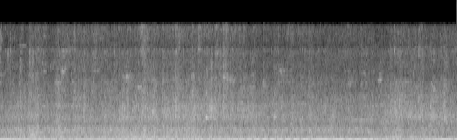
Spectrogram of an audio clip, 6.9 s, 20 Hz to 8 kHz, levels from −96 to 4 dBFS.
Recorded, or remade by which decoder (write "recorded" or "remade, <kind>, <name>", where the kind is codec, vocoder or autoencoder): recorded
